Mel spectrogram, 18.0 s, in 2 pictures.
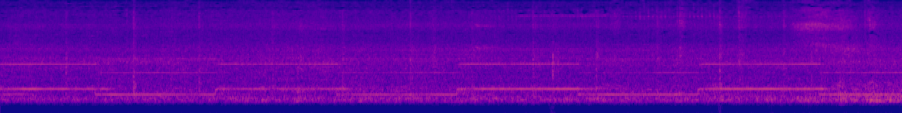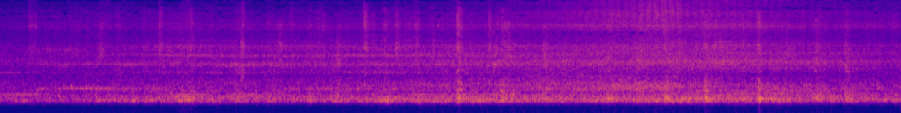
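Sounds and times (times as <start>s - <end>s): train wheels rumbling on rails: 0.0s - 18.0s
two-tone level-crossing alarm: 0.0s - 18.0s
wheels clicking over rail joints: 5.3s - 18.0s.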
